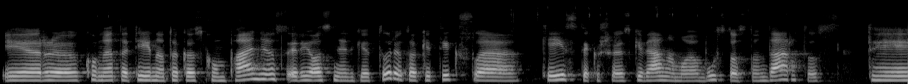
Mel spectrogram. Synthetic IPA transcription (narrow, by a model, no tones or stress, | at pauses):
ɪrkoːmʲɛt̪ɐt̪ʲɛɪnɐt̪oːkʲoːskoːmpʰɑːnʲɪjoːsɪɾjoːsnʲæːd̪ʲɡʲɪt̪ʊɾʲɪt̪oːkʲɪt̪ʲɪkslˠɑː | kʲɛɪsʲt̪ʲɪkɐʃkoːkʲosɡʲiːʋʲæːnɐmoːjoːbuːst̪oːst̪ɐnd̪ɑrt̪ʊs | t̪ɐɪ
